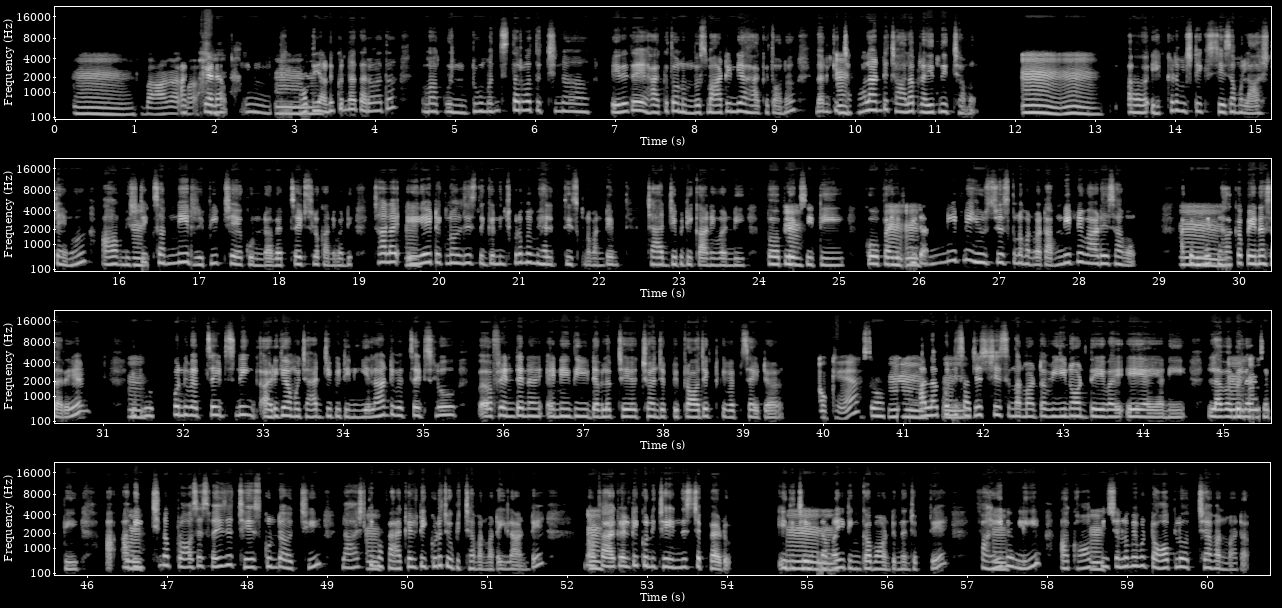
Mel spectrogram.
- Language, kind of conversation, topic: Telugu, podcast, ఒక ప్రాజెక్టు విఫలమైన తర్వాత పాఠాలు తెలుసుకోడానికి మొదట మీరు ఏం చేస్తారు?
- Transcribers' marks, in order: tapping; chuckle; in English: "టూ మంత్స్"; in English: "హ్యాకథాన్"; in English: "స్మార్ట్ ఇండియా హ్యాకథాన్"; other background noise; in English: "మిస్టేక్స్"; in English: "లాస్ట్ టైమ్"; in English: "మిస్టేక్స్"; in English: "రిపీట్"; in English: "వెబ్‌సైట్స్‌లో"; in English: "ఏఐ టెక్నాలజీస్"; in English: "హెల్ప్"; in English: "చాట్‌జీపీటీ"; in English: "పర్‌ప్లెక్సిటీ, కో పైలట్స్"; in English: "యూజ్"; chuckle; in English: "వెబ్‌సైట్స్‌ని"; in English: "చాట్‌జీపీటీని"; in English: "వెబ్‌సైట్స్‌లో"; in English: "ఫ్రంటేన్"; in English: "డెవలప్"; in English: "ప్రాజెక్ట్‌కి వెబ్సైట్. సో"; in English: "సజెస్ట్"; in English: "వి నాట్ దే వై ఏఐ"; in English: "లవబుల్"; in English: "ప్రాసెస్ వైజ్"; in English: "లాస్ట్‌కి"; in English: "ఫ్యాకల్టీకి"; in English: "ఫ్యాకల్టీ"; in English: "చేంజెస్"; in English: "ఫైనల్లీ"; in English: "కాంపిటీషన్‌లో"; in English: "టాప్‌లో"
